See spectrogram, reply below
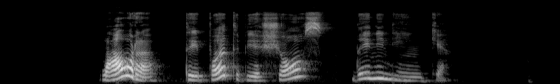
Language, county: Lithuanian, Kaunas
